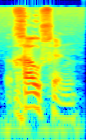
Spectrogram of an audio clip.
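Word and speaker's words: Huijsen: Se escribe Huiksen, pero se dice Hausen, ¿vale? – Vale.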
